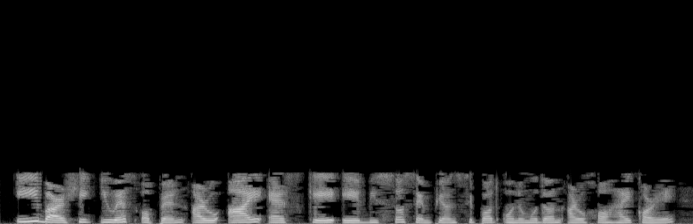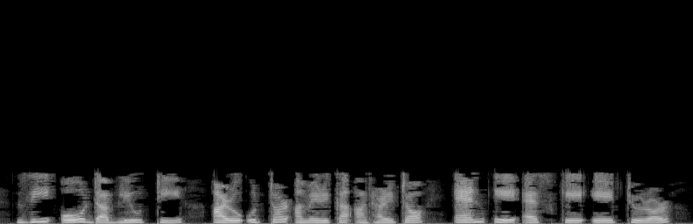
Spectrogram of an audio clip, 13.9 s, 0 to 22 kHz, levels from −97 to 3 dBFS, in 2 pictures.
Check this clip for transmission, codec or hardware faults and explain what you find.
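The speech sounds dull from start to finish, with nothing above 5.1 kHz, and the artefacts of two codecs are heard together. This points to transcoding between lossy codecs, likely a very low-bitrate MP3 re-encoded to HE-AAC. The second encoder spent its few bits reproducing the first one's damage and then added its own, so two kinds of artefact overlap. The lowest band limit in the chain, 5.1 kHz, carried through.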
